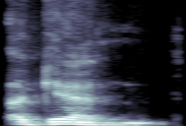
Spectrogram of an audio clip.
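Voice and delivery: "again" with a short uh for the first A; teacher's careful "again" with reduced opening A; schwa first vowel. Shown as a demonstration. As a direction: say "again" as uh-GEN, second syllable stressed. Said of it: "o A com som de schwa também".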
